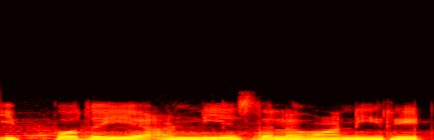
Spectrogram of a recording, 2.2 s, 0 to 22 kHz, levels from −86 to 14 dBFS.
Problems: background conversations at intervals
